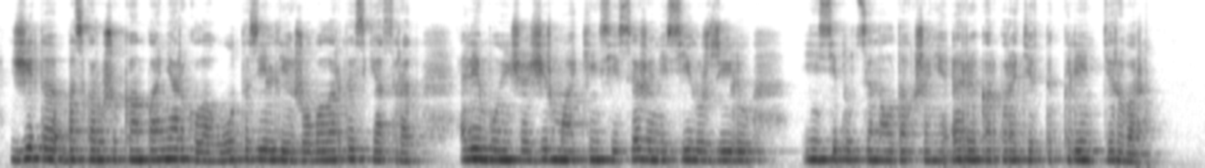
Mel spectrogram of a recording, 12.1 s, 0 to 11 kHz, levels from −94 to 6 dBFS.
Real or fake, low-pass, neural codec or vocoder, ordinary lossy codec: real; none; none; none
